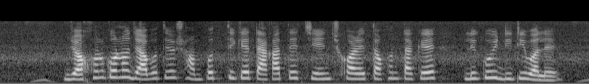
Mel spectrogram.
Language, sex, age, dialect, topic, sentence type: Bengali, female, <18, Northern/Varendri, banking, statement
